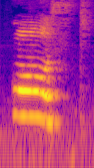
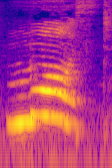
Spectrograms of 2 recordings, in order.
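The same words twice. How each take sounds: First: most said very slowly, sound by sound; most stretched into its separate sounds. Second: Said in the usual way. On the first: Shown as a demonstration. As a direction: draw out most slowly for learners. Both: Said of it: "जैसे word है most".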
